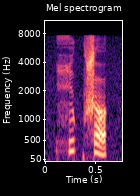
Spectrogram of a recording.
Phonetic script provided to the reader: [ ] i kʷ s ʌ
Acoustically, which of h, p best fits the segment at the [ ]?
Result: h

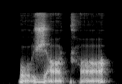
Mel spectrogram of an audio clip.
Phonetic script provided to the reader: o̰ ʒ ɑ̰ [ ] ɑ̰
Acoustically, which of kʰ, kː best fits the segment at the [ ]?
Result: kʰ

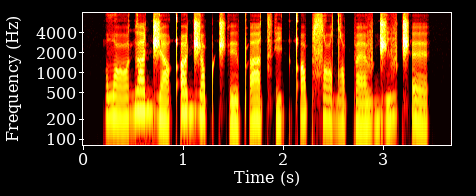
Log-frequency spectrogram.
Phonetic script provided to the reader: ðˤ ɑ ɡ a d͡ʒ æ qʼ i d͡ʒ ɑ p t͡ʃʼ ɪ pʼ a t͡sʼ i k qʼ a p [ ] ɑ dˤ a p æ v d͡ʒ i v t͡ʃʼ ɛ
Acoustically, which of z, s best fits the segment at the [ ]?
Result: s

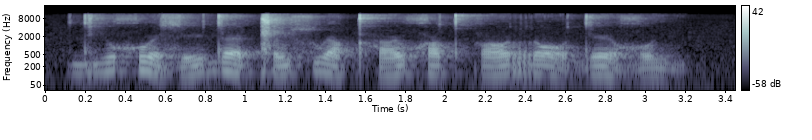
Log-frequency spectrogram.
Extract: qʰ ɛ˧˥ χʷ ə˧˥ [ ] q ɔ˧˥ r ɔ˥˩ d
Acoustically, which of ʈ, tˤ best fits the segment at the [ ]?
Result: tˤ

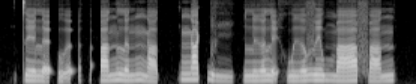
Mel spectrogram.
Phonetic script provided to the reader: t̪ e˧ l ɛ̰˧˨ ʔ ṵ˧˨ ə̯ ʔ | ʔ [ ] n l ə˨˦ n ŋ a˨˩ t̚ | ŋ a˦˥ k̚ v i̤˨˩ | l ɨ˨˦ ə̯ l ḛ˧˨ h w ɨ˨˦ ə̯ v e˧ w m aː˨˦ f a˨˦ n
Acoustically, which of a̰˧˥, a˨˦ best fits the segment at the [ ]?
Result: a˨˦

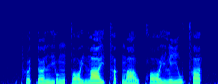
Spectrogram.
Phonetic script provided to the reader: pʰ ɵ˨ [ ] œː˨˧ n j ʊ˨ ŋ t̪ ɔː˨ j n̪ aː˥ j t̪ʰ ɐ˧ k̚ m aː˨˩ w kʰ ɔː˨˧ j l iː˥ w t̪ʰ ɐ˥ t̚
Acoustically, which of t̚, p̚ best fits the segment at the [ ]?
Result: t̚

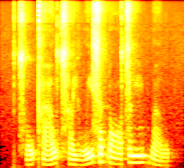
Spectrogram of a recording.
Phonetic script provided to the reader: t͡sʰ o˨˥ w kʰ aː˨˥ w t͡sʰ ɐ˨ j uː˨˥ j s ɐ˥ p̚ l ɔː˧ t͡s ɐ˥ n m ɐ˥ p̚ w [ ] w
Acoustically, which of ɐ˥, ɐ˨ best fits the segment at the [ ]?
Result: ɐ˨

